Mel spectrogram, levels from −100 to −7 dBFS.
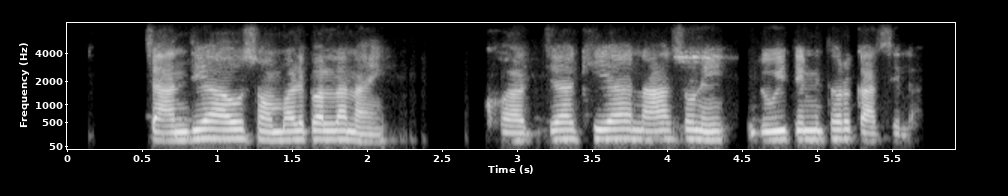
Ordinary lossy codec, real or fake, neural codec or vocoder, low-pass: Opus, 16 kbps; real; none; 7.2 kHz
